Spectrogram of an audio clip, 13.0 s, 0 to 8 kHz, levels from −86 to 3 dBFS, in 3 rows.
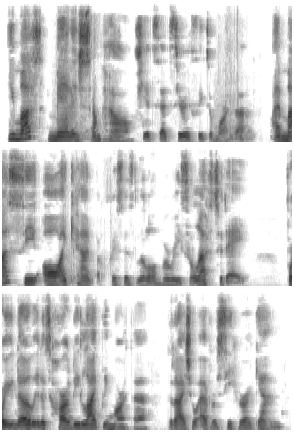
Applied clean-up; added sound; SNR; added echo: neural mask model DeepFilterNet 3.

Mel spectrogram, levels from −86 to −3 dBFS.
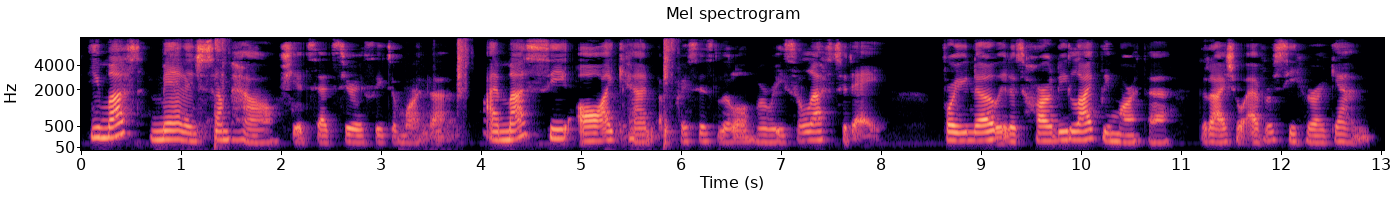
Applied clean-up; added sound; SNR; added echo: neural mask model Resemble Enhance denoiser.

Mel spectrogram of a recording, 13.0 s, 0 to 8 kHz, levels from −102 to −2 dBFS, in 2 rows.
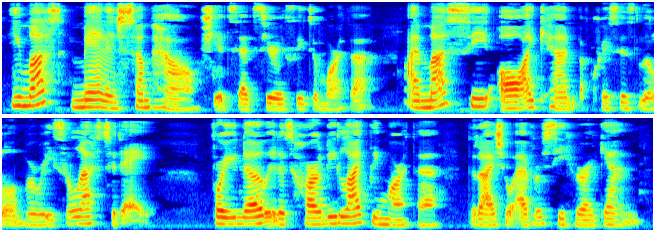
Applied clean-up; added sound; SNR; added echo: none; none; none; none.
